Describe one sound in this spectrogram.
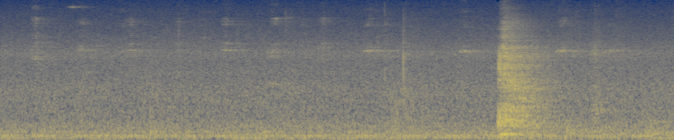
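An elderly man speaks softly through a microphone in a large echoing room.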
